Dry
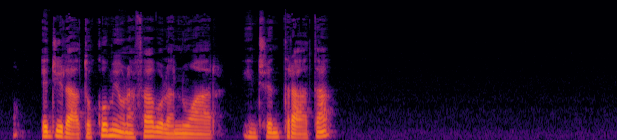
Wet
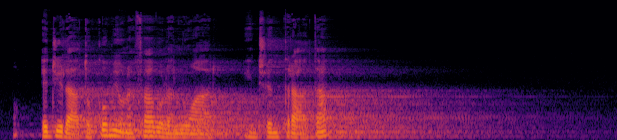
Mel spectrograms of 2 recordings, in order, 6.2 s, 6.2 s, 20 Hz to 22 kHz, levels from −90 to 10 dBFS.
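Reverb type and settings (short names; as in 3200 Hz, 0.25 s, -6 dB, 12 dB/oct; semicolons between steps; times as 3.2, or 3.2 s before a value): digital reverb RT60 4.3 s, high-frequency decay 0.55×, pre-delay 25 ms, DRR 7.5 dB; gain -1.5 dB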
